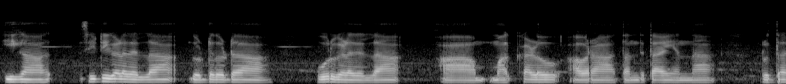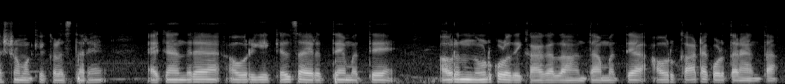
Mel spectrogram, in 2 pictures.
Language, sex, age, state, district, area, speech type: Kannada, male, 45-60, Karnataka, Davanagere, rural, spontaneous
